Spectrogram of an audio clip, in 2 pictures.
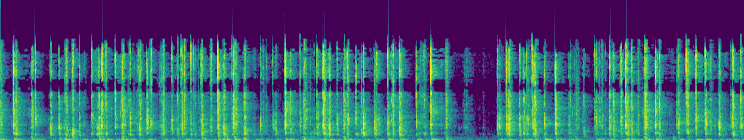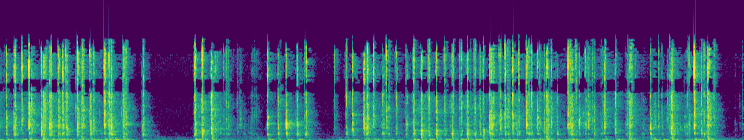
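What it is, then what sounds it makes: Plastic membrane gaming keyboard. Fingertips of both hands type rapidly on a full-size black plastic RGB membrane gaming keyboard with a metal top plate. The result is a dense, steady stream of short, dry clacks with a heavy low thump under bright key clicks. The typing breaks off in a few brief pauses before resuming.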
